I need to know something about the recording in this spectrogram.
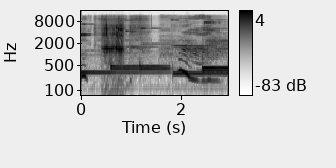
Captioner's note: snoring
